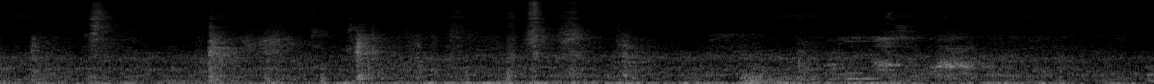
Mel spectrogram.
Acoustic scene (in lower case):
elevator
